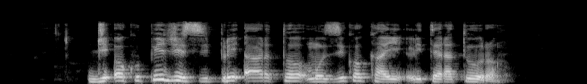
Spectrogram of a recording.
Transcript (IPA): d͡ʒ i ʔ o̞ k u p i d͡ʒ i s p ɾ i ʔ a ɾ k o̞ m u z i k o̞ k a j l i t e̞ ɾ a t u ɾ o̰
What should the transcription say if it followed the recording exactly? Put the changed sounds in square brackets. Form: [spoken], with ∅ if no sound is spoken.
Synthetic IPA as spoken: d͡ʒ i ʔ o̞ k u p i d͡ʒ i s p ɾ i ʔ a ɾ [t] o̞ m u z i k o̞ k a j l i t e̞ ɾ a t u ɾ o̰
